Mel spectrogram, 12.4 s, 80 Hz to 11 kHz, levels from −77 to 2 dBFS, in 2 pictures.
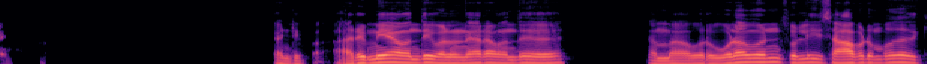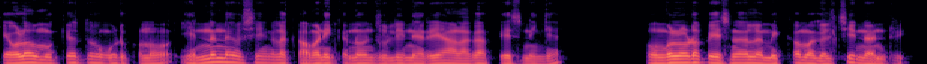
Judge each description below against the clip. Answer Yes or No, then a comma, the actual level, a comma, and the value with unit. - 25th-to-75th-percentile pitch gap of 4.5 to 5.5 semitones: No, average, 3.4 semitones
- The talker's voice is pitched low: Yes, low, 120 Hz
